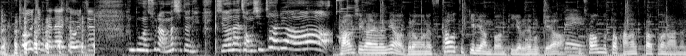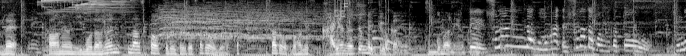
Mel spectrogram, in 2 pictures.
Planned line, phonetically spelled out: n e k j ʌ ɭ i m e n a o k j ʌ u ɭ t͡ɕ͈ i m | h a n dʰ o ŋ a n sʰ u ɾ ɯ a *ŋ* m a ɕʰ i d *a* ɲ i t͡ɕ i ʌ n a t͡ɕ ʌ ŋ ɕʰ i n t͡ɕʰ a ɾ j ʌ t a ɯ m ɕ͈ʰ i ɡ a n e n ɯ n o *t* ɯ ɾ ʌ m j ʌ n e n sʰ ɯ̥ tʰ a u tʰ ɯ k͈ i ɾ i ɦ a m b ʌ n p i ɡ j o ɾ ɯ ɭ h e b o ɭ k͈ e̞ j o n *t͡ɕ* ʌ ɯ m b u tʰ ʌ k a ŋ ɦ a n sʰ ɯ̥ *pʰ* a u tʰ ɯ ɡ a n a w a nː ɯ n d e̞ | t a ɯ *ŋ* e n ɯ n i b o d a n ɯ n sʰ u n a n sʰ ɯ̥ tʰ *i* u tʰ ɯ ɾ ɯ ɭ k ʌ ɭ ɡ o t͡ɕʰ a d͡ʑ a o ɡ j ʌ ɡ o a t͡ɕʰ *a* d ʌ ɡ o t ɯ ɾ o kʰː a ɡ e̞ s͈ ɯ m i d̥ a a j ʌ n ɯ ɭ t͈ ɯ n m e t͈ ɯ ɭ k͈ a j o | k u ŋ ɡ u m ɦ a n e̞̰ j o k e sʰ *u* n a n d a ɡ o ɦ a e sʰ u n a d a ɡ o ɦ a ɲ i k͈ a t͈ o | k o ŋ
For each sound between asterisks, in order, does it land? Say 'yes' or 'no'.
no, no, no, no, no, no, no, yes, yes

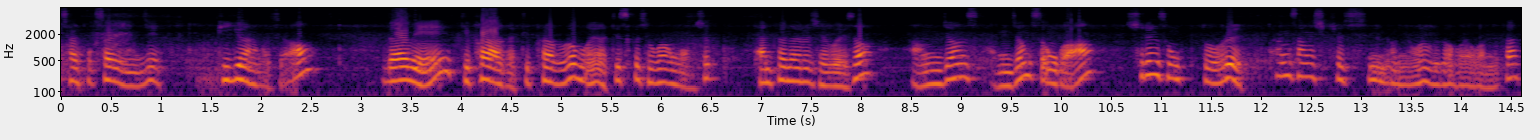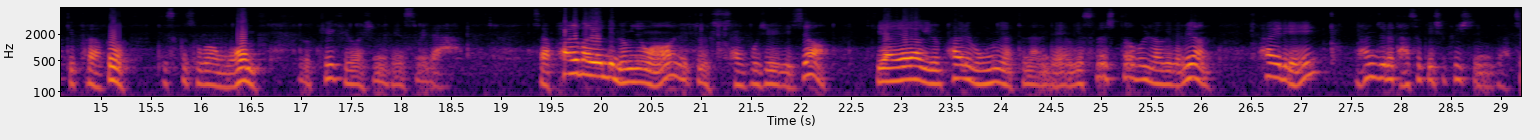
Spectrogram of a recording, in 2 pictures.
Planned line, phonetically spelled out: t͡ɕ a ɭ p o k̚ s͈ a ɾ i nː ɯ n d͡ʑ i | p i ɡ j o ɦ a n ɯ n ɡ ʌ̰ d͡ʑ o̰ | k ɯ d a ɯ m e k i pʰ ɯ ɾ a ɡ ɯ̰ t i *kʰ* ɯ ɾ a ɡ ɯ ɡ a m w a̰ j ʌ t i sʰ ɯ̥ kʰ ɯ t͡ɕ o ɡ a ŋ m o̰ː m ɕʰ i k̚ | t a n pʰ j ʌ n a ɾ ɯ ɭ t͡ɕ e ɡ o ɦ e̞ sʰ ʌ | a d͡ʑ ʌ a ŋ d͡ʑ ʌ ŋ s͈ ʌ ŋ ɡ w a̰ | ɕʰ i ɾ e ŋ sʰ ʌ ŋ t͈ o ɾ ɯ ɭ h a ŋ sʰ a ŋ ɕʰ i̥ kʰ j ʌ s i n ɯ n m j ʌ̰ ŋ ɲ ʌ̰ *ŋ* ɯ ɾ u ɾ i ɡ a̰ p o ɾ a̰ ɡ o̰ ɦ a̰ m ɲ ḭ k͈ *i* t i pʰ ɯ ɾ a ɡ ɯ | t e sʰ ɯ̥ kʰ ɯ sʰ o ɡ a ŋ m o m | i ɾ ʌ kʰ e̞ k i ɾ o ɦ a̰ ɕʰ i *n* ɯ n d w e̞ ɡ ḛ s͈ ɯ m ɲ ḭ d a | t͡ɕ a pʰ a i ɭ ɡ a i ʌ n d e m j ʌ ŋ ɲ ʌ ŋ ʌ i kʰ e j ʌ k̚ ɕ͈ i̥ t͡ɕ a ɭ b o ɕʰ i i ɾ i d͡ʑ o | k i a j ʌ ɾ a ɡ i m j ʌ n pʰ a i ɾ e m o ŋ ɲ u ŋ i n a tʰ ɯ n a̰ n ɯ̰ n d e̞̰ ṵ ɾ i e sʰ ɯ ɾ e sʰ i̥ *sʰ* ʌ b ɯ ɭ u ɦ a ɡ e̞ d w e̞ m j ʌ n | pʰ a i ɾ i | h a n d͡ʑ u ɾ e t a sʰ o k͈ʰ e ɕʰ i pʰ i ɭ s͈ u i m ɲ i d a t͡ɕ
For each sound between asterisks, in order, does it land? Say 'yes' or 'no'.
no, yes, no, no, no

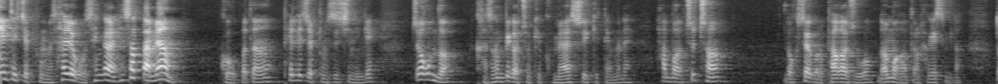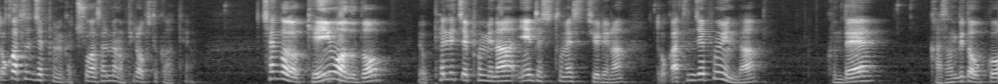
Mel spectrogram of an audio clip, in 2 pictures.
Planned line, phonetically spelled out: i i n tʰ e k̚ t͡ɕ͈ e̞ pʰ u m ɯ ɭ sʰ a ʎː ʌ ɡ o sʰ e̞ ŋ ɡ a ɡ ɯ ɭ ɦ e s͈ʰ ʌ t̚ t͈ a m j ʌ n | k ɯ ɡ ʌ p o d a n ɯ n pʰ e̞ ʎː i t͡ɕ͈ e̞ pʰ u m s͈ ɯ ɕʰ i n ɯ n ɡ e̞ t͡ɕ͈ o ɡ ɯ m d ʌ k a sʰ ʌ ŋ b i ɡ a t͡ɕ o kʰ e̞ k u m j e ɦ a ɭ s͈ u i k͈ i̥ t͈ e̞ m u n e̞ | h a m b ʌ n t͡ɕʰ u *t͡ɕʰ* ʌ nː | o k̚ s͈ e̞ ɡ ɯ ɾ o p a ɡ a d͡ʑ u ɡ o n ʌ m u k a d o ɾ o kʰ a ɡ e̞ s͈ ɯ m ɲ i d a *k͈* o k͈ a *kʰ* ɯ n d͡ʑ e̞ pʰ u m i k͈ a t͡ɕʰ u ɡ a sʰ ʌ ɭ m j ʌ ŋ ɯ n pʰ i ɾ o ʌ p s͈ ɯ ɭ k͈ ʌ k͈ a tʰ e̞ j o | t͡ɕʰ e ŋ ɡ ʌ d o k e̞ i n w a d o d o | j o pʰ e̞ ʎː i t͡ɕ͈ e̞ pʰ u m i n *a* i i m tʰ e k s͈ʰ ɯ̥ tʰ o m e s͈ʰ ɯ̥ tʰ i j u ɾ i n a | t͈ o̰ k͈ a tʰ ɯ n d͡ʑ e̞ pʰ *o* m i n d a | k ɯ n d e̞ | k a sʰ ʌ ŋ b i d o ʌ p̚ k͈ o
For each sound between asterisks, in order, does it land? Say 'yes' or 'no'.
yes, no, no, yes, no

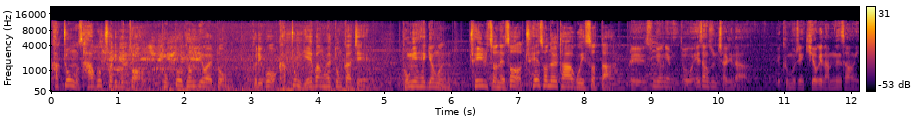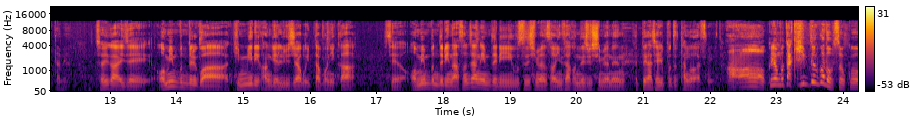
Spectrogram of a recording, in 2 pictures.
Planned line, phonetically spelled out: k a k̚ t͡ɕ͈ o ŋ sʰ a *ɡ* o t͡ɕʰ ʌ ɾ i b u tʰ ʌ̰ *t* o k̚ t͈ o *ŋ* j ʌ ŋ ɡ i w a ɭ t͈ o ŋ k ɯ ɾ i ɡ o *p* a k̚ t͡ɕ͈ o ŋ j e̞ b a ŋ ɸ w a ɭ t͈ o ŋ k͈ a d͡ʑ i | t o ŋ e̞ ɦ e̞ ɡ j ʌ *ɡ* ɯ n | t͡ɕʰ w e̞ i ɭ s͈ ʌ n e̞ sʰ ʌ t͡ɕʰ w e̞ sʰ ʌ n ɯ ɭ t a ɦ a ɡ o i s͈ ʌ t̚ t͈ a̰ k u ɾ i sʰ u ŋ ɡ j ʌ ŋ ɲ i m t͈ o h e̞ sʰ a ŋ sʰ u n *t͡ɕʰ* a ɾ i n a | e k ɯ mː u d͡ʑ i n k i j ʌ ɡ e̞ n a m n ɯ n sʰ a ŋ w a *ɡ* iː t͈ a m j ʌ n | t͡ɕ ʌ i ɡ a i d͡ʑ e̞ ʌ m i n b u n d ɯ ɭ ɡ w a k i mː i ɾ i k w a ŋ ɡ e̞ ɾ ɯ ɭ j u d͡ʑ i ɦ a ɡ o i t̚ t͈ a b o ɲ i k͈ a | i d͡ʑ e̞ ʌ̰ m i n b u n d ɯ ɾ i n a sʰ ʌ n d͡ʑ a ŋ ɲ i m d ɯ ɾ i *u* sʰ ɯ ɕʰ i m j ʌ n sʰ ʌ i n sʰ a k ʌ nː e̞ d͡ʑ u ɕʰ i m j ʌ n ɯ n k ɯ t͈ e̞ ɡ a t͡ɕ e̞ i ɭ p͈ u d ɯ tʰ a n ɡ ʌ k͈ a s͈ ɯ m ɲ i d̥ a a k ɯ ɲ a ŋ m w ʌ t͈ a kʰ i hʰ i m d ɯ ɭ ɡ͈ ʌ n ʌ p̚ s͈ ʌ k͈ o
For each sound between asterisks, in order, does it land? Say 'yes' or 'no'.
yes, yes, no, no, no, yes, no, yes

